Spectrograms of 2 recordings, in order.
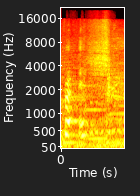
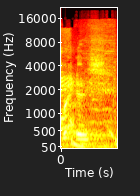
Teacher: you got this amazing glottal stop. That's a real Cockney trait to be able to say British.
